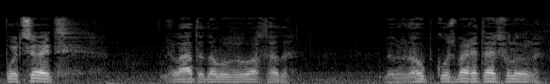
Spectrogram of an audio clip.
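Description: An actor playing a sober, worried tugboat officer in a radio drama. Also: male voice, mid-range voice, moderate pace, a little mellow, a little hiss or hum, lightly acted. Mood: resigned.

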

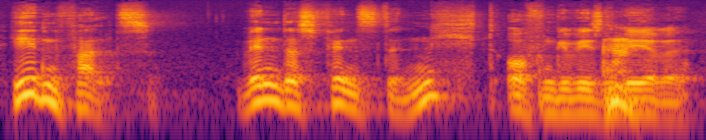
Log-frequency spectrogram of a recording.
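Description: A man playing a sharp-witted police assistant in a German crime radio drama, matter-of-fact and pointed, with a husky voice. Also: medium pitch, sing-song, normal speed.

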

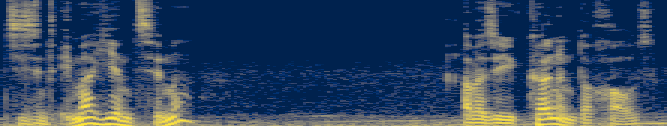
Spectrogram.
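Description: A man's voice: deep voice, big pitch swings, normal speed, darkish tone, slight background noise. An actor playing a reserved male journalist in a radio play, narrating and asking questions in a sober, understated way. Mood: tentative, inquiring. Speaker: narrator and reporter figure.

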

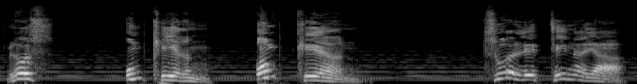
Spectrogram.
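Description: An actor playing a nervous, vain petty official who talks to himself in an agitated, self-justifying way in a radio play. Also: male voice, high-pitched, huge pitch swings, drawn-out words, a little mellow, faint music behind, full character voice. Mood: frantic urgency. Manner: agitated, self-justifying, swinging between muttering and outbursts. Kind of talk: radio play acting, inner monologue.

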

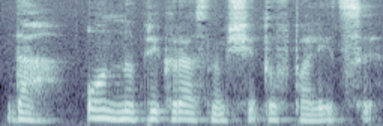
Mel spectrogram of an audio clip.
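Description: A woman's voice: on the low side, fairly even intonation, normal speed, a little mellow, breathy edge. An actress playing a gracious, composed society woman of nearly sixty in a radio play. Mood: confident, fond. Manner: friendly, composed. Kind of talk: Russian radio play acting. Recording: faint music behind the voice.

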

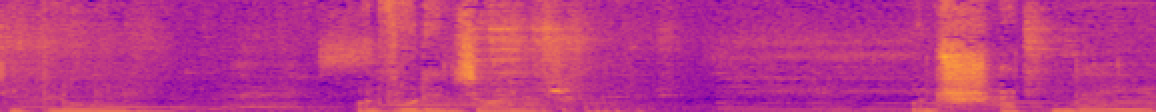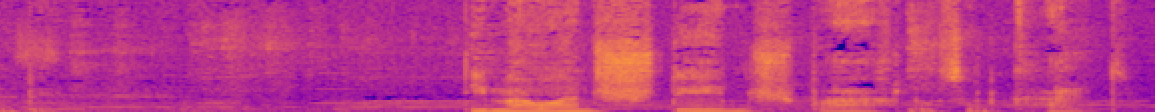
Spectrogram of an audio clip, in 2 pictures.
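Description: An actor playing a charming, melancholic middle-aged lover in a radio drama, flattering and teasing in a theatrical way. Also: male voice, a bass voice. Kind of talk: radio drama acting, intimate dialogue.

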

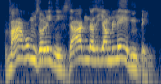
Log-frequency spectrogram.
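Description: Anxious, animated, bright-voiced male film star. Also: sits high, a little fast, full character voice. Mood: alarmed. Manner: protesting, doubtful, theatrical. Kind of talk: German radio crime drama acting.

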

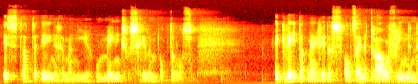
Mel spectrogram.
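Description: An actor playing an earnest, idealistic young king in a radio drama, impassioned and questioning, with a gravelly voice. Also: rumbling low, expressive, measured pace, darkish tone, heavily acted. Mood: troubled. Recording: dull, lo-fi radio play recording.

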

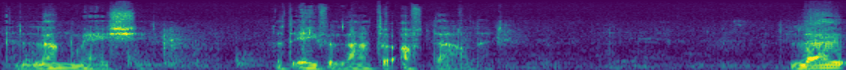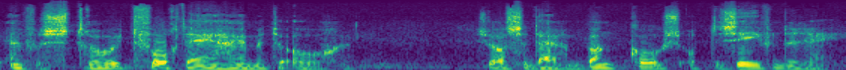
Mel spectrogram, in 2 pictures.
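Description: A man's voice: low-pitched, slow, pauses often, pushed and bright, slight background noise. A man narrating a literary radio play as a scripted storyteller.

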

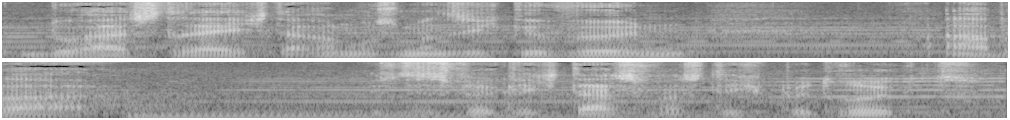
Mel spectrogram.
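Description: Casting: male actor as caring imam, low-pitched and calm, guitar-like music underneath. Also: moderate pace, natural voice. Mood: calm, concerned. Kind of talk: German radio drama acting.

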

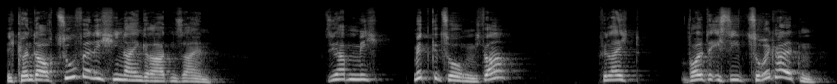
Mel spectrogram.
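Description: A man's voice: sits high, very animated, normal speed, pauses often. An actor playing a troubled man who questions and justifies himself defensively.

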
